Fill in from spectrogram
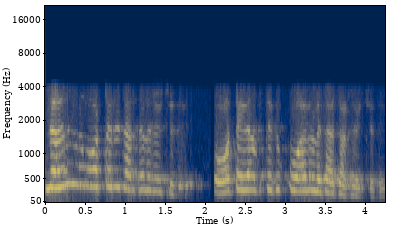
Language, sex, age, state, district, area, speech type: Malayalam, male, 30-45, Kerala, Kasaragod, rural, conversation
